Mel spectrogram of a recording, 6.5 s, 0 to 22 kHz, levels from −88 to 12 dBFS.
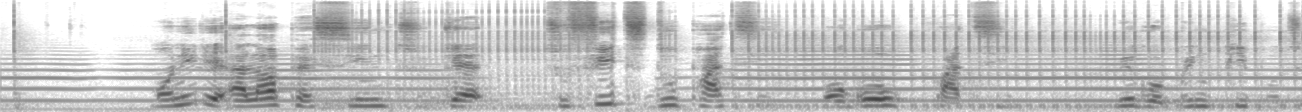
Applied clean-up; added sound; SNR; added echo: none; Cupboard open or close + Trumpet; 10 dB; none.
